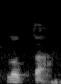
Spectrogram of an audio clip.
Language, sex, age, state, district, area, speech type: Bengali, male, 45-60, West Bengal, Uttar Dinajpur, urban, spontaneous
